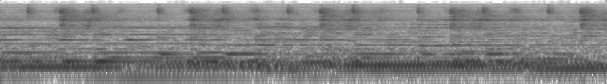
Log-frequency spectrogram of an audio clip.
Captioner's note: none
